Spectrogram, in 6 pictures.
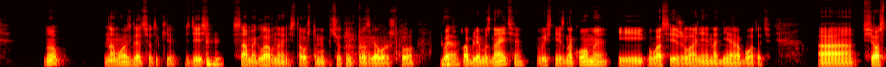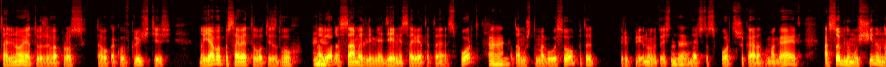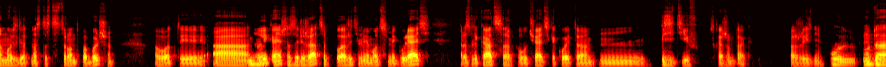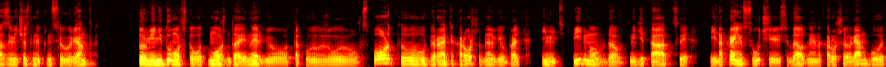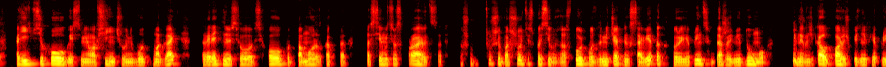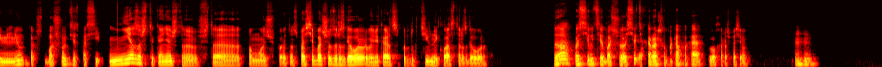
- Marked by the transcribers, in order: other background noise; other noise; tapping
- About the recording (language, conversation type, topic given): Russian, advice, Как вы описали бы ситуацию, когда ставите карьеру выше своих ценностей и из‑за этого теряете смысл?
